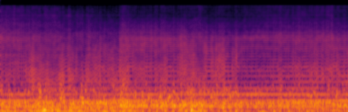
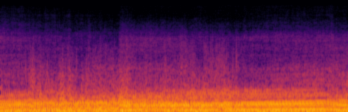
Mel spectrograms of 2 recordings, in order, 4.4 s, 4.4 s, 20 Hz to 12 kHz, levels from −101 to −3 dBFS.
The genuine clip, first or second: second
